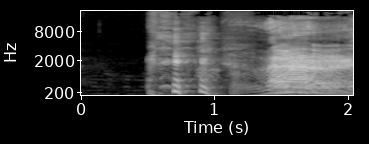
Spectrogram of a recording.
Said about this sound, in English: Start barking. They're growling. Honestly, they're both growling.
